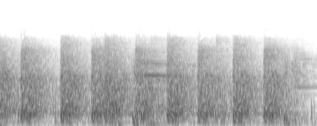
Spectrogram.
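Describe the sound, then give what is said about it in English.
A rapid volley of about nine loud gunshots fired by Clarabelle and Thunder at attackers, at a steady rhythm roughly twice per second, each sharp crack trailing off into a brief rumbling decay, with no voices. “Clarabelle and Thunder shoot at them, too.”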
